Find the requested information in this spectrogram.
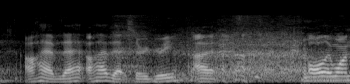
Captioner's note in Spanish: Risas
